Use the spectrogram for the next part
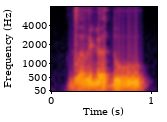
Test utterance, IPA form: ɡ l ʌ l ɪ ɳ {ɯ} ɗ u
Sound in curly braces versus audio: incorrect: ə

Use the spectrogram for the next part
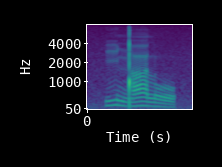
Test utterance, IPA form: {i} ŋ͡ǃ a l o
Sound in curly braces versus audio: correct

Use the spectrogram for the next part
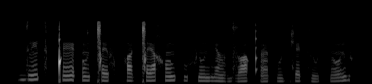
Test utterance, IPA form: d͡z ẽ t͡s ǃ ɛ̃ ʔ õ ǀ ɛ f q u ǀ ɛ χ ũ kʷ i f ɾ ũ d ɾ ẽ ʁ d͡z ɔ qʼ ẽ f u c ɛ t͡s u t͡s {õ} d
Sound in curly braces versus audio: correct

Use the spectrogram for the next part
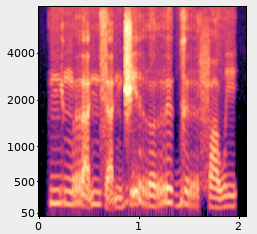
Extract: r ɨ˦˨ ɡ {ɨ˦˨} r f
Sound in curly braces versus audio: correct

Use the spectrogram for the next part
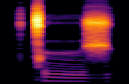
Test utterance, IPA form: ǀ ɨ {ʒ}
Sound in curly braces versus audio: correct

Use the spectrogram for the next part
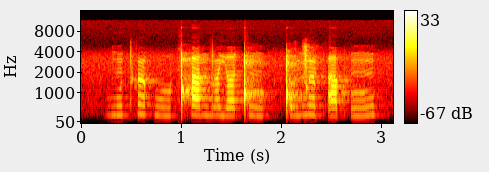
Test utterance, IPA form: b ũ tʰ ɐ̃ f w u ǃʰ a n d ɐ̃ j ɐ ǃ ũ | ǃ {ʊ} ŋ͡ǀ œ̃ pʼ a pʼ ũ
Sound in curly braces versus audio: correct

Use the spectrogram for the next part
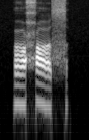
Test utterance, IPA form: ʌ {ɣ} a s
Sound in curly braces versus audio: incorrect: ħ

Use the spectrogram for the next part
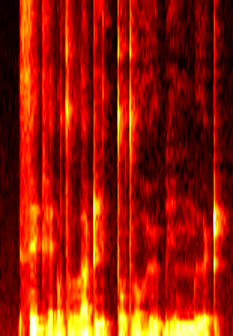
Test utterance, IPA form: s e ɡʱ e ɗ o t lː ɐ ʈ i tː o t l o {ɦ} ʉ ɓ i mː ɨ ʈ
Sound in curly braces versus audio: correct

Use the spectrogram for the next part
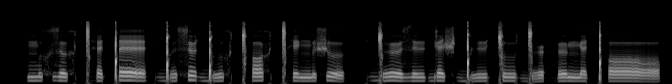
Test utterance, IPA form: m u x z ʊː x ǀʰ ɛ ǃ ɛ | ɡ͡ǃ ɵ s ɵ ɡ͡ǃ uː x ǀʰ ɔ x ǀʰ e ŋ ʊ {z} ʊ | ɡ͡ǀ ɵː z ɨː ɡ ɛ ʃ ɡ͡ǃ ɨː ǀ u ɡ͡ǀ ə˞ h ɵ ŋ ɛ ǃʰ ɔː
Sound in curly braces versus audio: incorrect: ʃ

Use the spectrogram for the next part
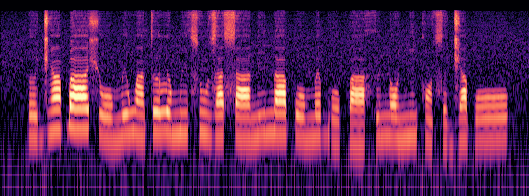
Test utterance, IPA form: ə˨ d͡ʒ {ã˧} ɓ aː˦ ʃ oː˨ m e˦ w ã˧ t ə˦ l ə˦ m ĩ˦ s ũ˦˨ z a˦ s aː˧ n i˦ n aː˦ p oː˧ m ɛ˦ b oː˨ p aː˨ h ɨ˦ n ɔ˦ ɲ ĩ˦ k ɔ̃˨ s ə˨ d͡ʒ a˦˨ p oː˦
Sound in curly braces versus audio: incorrect: ã˦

